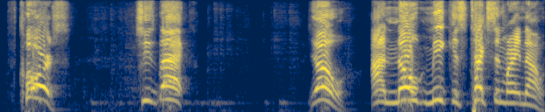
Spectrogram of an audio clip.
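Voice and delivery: excited yelling. Real, not acted. Streamer hyped at the verdict, yelling to chat. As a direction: yell it out, thrilled.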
